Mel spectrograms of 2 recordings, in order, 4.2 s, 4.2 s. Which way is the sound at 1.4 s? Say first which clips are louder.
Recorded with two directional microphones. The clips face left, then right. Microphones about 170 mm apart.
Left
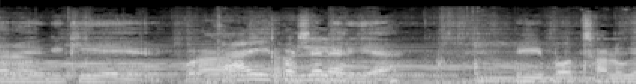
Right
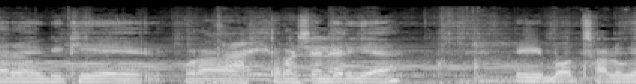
Left 6 dB; 35° left (ahead or behind).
